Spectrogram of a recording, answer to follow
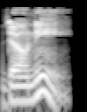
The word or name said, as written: donee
